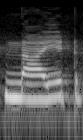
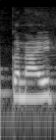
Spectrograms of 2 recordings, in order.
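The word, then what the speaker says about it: knight: नाइट पढ़ेंगे। के एन आई जी एस टी को भी नाइट पढ़ेंगे क्योंकि यहां पर जो के है यह क्या है? साइलेंट है। इसीलिए हम इसको कनाइट नहीं पढ़ते हैं।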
